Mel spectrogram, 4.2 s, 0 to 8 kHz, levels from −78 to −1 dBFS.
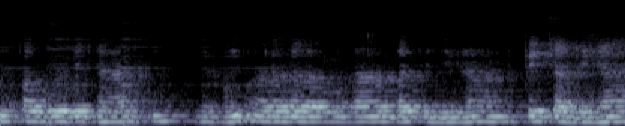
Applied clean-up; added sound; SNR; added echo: neural separator model SepFormer DNS4.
